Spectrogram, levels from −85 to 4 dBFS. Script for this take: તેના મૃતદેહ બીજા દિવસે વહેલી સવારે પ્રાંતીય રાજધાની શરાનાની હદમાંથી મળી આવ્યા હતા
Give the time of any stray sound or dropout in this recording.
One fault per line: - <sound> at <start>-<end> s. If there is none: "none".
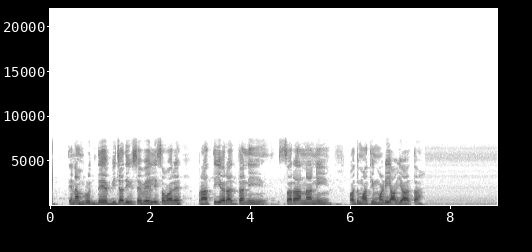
none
